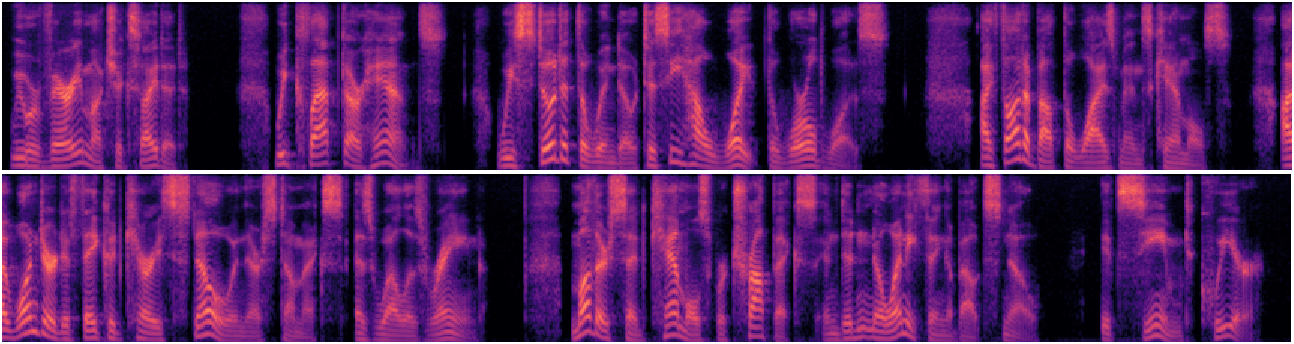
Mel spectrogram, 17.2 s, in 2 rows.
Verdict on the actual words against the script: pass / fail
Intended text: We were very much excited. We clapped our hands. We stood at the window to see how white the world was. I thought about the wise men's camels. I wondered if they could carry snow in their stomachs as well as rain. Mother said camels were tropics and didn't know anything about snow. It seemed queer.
pass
